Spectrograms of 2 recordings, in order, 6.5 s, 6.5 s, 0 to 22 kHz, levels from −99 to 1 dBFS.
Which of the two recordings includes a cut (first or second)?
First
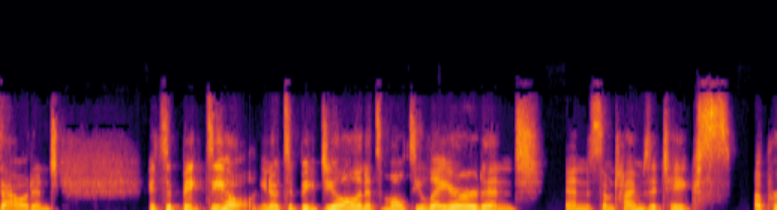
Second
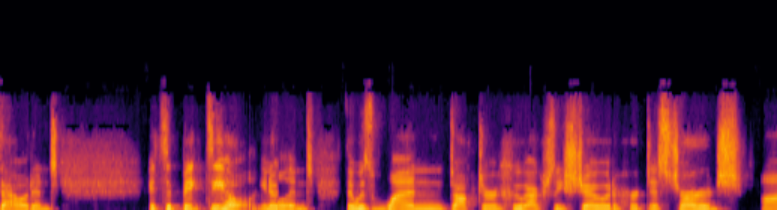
second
